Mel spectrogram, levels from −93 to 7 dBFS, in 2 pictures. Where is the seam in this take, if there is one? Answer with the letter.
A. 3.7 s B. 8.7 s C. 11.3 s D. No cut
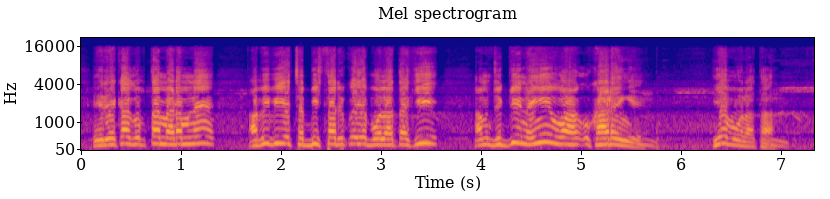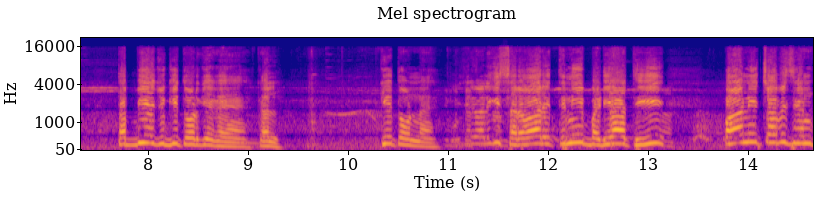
C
